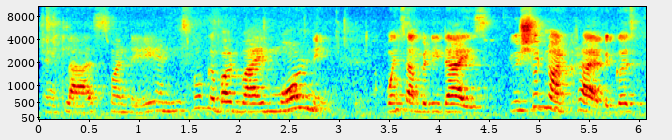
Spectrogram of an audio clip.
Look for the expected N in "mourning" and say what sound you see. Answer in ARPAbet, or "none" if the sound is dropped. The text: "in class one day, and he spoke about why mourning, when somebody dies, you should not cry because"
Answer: N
